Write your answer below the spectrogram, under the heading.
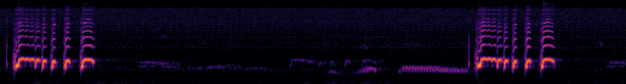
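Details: Local zebra dove singing a well-ordered song, two bursts of quick bubbling coos about three and a half seconds apart, separated by softer, drawn-out cooing notes and a steady hum.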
